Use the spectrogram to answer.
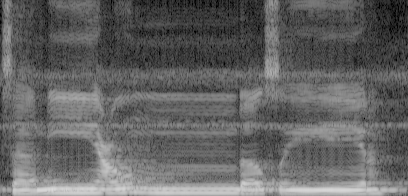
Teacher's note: domah tanwinnya ini melebur menjadi huruf mim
